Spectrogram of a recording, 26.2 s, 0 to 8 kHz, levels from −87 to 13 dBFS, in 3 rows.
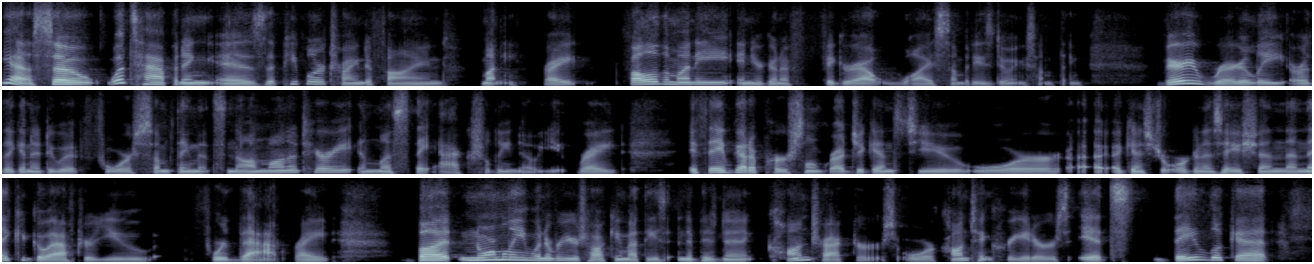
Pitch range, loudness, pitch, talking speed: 140-175 Hz, -24 LUFS, 150 Hz, 190 wpm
